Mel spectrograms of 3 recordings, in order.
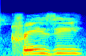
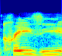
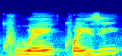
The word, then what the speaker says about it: crazy: Work on that E sound at the end, both in crazy and stories. Okay, as well as the R instead of quasi and stowies.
